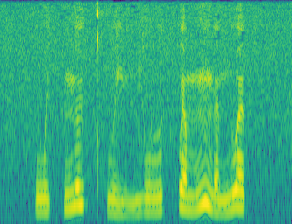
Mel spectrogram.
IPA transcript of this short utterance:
wɪ˨˥k̚ n̪ɵ˥ɥkʷʰe˨˩jmiː˨wlʊ˥k̚ lɐ˨˥m ŋɐ˨˥nwɐ˥t̚

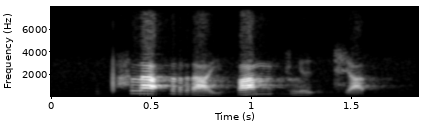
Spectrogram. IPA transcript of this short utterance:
pʰla˥˩ʔra˩˦jpa˥˩m kli˨˩ʔt͡ɕa˨˩t̚

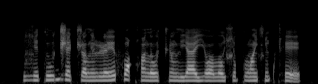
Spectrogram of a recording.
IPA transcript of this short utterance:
ɮitu d͡ʒæt͡ʃɒlĩlɭe fɒqʰõlo t͡ʃõljæ jolˠuɕɒplˠĩ ɕĩpʈʰe

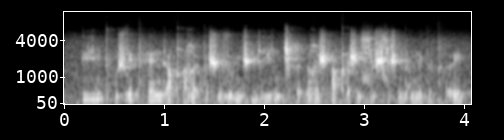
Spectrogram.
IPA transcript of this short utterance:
vʲɨmt̪ʰṵʃzɪ t̪ʰɛndɛ̰o̯qʼə̰ ʁə̰tə̰ʃṵ zṵmʲɛ̰ʃ bʲa̰vʲa̰n ʈ͡ʂʰə̰ʔɯʁɪʃ ʔaqʼɪʃɯ ɕɯʃɕɯʃnda̰ mɪtɯ t̪ʰə̰e̯

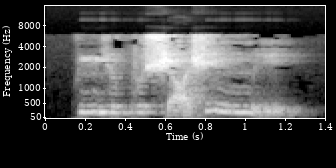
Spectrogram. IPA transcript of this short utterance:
mʲobo ʃɑ̰ʃimːḭ

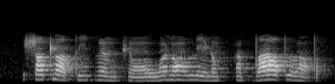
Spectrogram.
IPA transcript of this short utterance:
ʃitˤɳo t̪iblʲɔ̃n t͡ʃõːwõ ɳɔ̃lːiː ɳõkːũtˤdaːtˤlːõtˤ

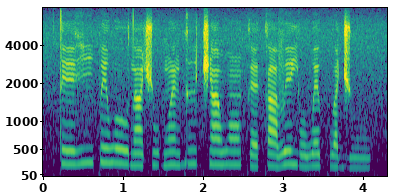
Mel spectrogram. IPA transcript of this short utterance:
teː˨ ɣiː˧pe˦woː˦˨dã˨ ʃu˨ɡʷɛ̃˧ ɡɨ˧t͡ʃã˧ wɔ̃˦kɛ˨ ka˦˨ ve˦jo˨wɛ˧ kʷa˧d͡ʒu˨

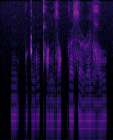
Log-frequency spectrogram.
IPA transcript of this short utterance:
ŋu˧˩˧kːu˩˧˩ʈŋɔ˦˥ŋqʰɔ˩˧˩ŋ zɔ˦˥kːœ˦˥ sœ˧˩˧ɭœ˩˧˩lʲ ʁu˩˧˩

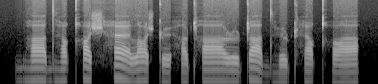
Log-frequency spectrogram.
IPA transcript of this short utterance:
bʱaːdʱæqʰæʃ hæ lɑʃʈø haʈʰaːɭøʈa dʱøʈʰæ qʰa

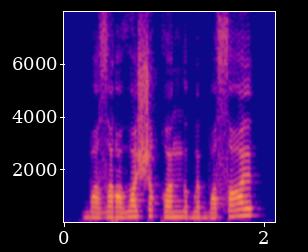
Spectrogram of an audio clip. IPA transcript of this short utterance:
bæzˤɛɾʌ ðˤɪ ʃʌqʷɛ ŋɜbæbɪ sˤɛ

